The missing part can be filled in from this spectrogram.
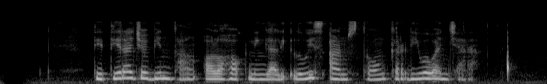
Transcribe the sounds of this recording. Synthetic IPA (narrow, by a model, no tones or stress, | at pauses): t̪it̪iɾad͡ʒɔbint̪aŋɔlɔɦɔk̚niŋɡalḭluisarmst̪ɔŋkɨrdiwawaɲt͡ʃaɾa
